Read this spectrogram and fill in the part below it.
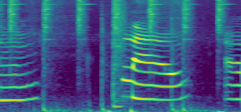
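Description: Pet cat meowing up close: several drawn-out, rising and falling meows in quick succession, loud against a quiet room.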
